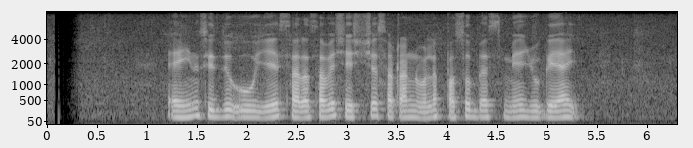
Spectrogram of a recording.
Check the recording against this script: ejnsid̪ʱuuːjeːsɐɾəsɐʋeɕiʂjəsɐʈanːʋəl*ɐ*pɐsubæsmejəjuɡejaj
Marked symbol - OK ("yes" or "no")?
no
